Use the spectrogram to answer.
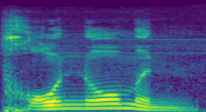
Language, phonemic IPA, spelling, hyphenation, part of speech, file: German, /pʁoˈnoːmən/, Pronomen, Pro‧no‧men, noun, De-Pronomen.ogg
- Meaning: 1. pronoun (sensu lato); pronoun (sensu stricto), or pronominal adjective or determiner 2. plural of Pronom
